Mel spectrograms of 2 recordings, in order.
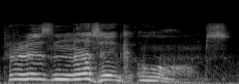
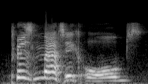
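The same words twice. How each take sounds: First: Slow high drawn-out announcer chant; slow mock-epic chant; dramatic intonation. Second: Slow, high, louder mock-epic chant; slow drawn-out grand incantation; dramatic intonation. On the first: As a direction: savour each word like a grand incantation. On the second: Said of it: "Sorry. It was unnecessary".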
